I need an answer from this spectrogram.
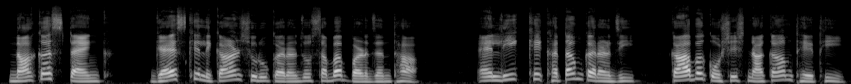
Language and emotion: Sindhi, neutral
